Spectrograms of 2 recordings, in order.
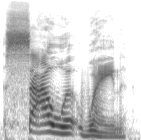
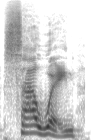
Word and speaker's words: Samhain: which is spelt Samhain, and if I'm pronouncing it correctly, it's Samhain, but it's spelled S-A-M-H-A-I-N.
